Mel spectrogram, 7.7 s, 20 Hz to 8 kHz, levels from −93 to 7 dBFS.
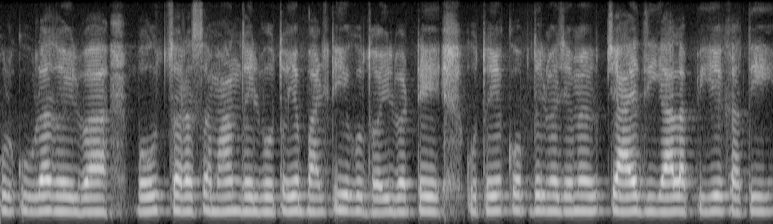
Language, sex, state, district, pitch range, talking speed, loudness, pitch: Bhojpuri, male, Bihar, Muzaffarpur, 195-200 Hz, 180 wpm, -18 LUFS, 195 Hz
